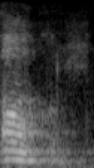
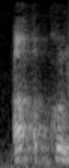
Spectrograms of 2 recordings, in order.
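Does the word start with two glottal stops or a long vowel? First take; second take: long vowel; two stops. First: It starts with one stop and a long vowel. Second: It starts with two separate glottal stops. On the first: The speaker calls it right. "تقول آكل" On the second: The speaker calls it wrong. "أكل خطأ"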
